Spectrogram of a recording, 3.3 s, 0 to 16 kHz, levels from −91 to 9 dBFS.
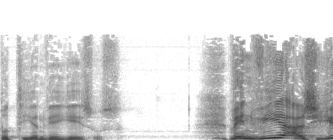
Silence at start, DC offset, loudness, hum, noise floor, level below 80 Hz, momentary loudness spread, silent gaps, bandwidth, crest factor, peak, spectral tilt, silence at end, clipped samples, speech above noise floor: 0 s; under 0.1%; -17 LUFS; none; -71 dBFS; -50 dBFS; 20 LU; none; 12.5 kHz; 18 dB; 0 dBFS; -4.5 dB/octave; 0 s; under 0.1%; 54 dB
